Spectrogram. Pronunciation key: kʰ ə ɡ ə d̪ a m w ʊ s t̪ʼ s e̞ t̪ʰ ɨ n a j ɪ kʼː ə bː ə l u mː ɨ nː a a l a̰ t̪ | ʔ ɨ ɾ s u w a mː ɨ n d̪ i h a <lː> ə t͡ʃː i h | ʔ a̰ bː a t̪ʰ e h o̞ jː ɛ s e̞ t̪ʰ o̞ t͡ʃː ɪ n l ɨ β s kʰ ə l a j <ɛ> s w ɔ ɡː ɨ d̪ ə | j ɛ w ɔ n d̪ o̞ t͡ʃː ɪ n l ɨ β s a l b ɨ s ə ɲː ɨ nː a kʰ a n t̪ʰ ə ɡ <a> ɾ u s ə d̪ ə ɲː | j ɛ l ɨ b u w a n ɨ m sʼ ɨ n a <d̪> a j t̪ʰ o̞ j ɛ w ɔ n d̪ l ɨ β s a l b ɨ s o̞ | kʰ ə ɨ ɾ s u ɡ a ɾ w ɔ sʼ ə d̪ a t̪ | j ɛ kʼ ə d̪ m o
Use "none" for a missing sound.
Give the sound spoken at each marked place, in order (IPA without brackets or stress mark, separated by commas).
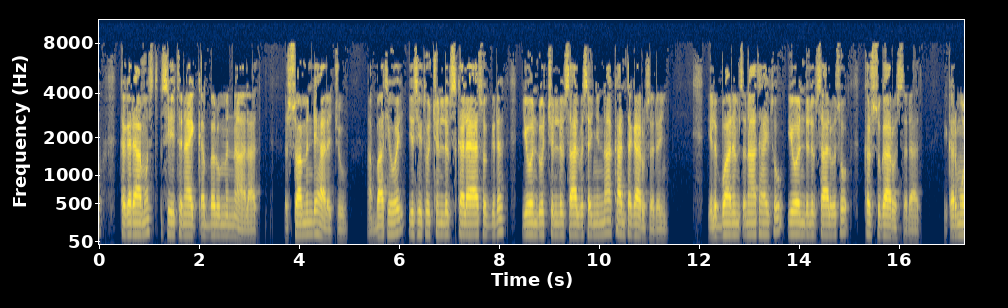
l, a, a, t̪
